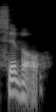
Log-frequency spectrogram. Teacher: the stress is on the first syllable so the second syllable is not stressed we cannot say ill we say oh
